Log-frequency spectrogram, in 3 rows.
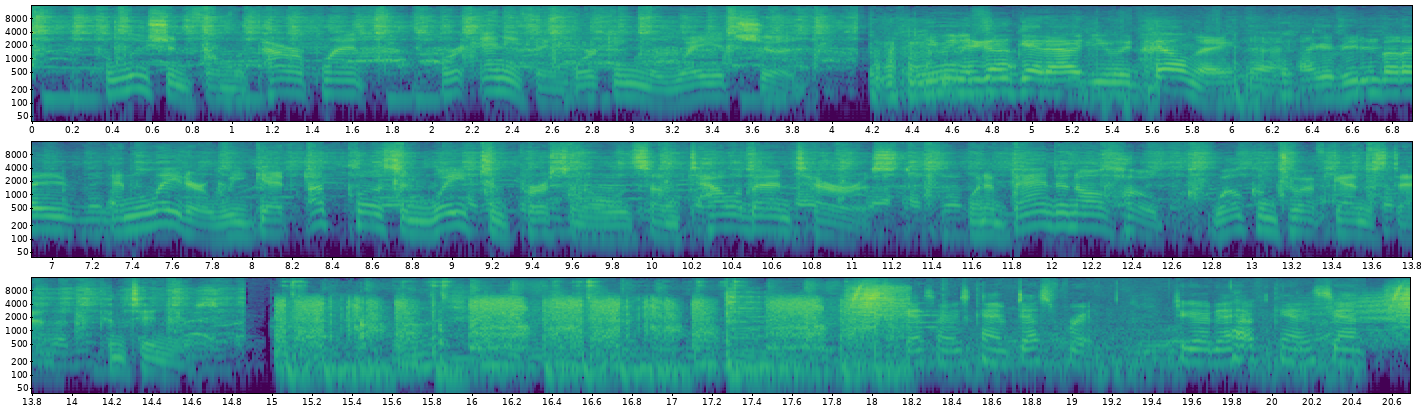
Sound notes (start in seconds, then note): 6.1 men speaking in foreign language; 14.8 dramatic instrumental music; 20.5 dramatic instrumental music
